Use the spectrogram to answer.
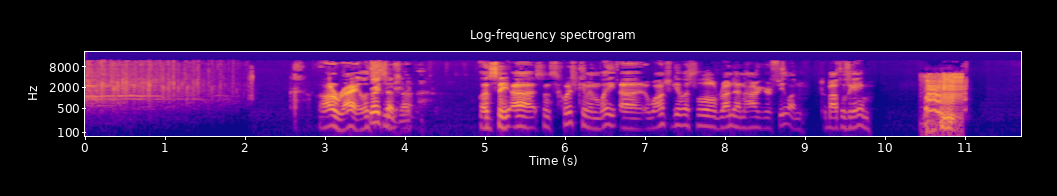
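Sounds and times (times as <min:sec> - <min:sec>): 
speech: 0:02.9 - 0:04.3, 0:04.9 - 0:09.9, 0:10.5 - 0:11.0
mouth raspberry imitating a fart: 0:10.4 - 0:11.1.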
